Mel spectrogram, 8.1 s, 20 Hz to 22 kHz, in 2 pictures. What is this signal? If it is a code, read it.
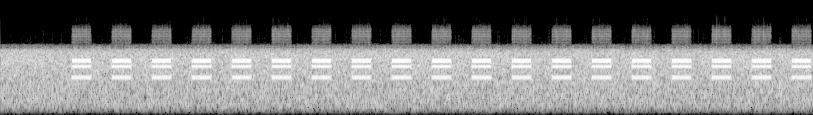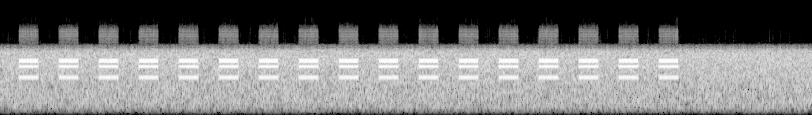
Telephone call progress tone (North American plan), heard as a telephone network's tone, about 1400, 2050, 2450, 2600 Hz, 0.1 s on and 0.1 s off, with phone line noise. Off-hook warning tone.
